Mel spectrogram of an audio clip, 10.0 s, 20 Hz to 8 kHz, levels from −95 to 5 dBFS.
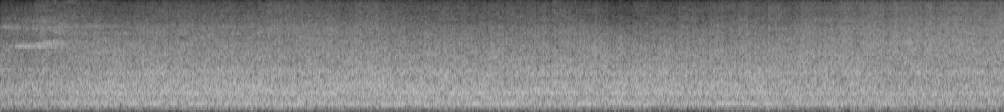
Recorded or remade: recorded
